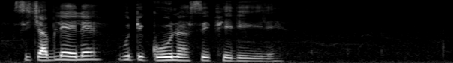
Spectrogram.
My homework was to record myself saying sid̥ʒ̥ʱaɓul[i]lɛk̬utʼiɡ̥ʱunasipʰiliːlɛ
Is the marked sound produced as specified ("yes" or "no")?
no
